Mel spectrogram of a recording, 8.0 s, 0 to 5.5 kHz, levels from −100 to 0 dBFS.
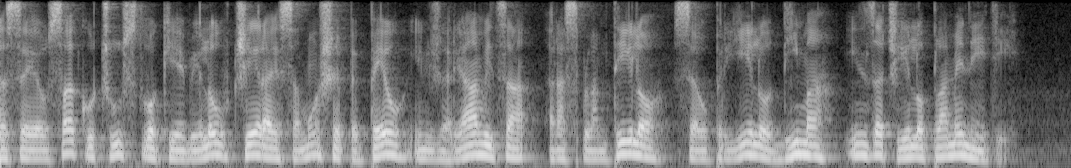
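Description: Listening to the speech recording, nothing technical stood out.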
